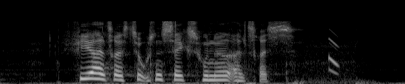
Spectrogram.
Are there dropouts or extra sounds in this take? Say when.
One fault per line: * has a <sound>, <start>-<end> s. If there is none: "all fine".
* has a chirp, 3.3-3.4 s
